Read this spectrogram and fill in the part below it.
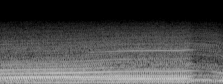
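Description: A Ferrari Roma sports car engine revs hard in the BeamNG.Drive driving game, a loud, close, continuous roar with climbing harmonic pitch that eases slightly near the end.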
